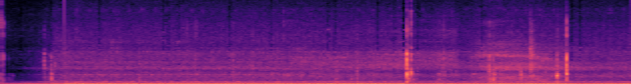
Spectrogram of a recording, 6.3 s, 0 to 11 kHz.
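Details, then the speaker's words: 1999 Ford Explorer 4.0L SOHC at idle in closed loop, bank 2 long-term fuel trim about +20%: low, uneven loping idle rumble with a few stray ticks; rough idle from a vacuum leak, later found with a smoke machine. "you can tell it's running running pretty bad it's got a rough idle you can tell right away my bank to long term fuel trims is like 20% so that's that's pretty high"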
